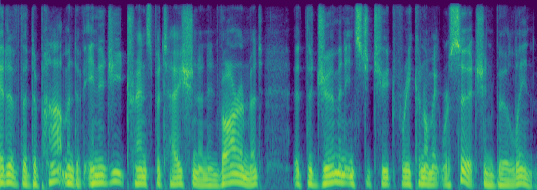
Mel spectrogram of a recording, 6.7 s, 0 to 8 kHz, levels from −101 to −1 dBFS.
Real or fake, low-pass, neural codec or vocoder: real; 7.2 kHz; none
